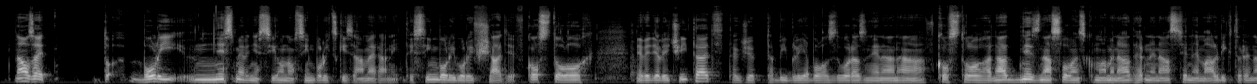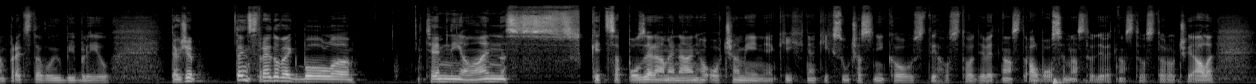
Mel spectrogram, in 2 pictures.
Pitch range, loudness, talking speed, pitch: 95-115 Hz, -25 LUFS, 145 wpm, 100 Hz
